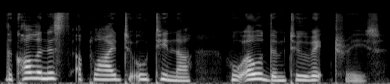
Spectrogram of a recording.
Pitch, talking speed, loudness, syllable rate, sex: 215 Hz, 155 wpm, -17 LUFS, 5.2 syllables/s, female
